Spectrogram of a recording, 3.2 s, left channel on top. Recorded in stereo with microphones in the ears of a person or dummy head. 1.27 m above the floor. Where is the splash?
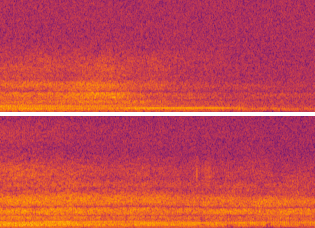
No splash in this recording.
